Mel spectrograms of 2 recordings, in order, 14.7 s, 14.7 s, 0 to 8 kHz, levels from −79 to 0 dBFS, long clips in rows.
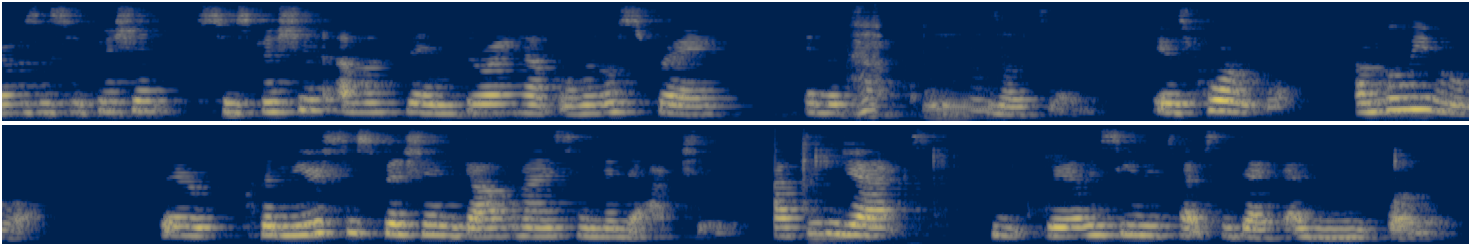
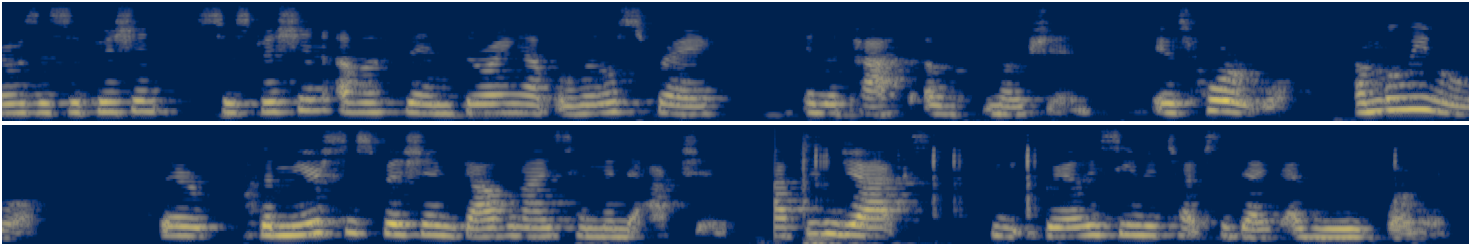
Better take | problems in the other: second | noise reduction (neural mask model DeepFilterNet 3)

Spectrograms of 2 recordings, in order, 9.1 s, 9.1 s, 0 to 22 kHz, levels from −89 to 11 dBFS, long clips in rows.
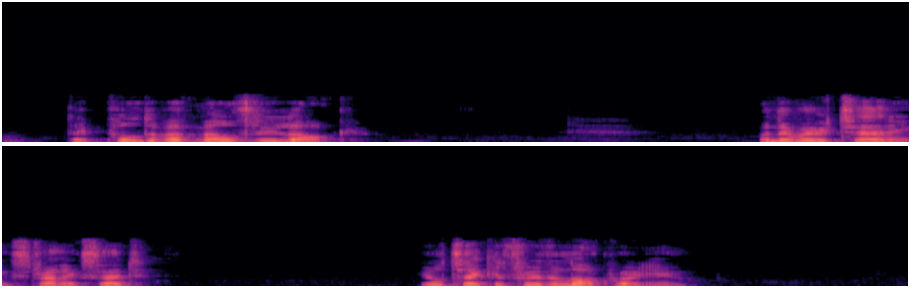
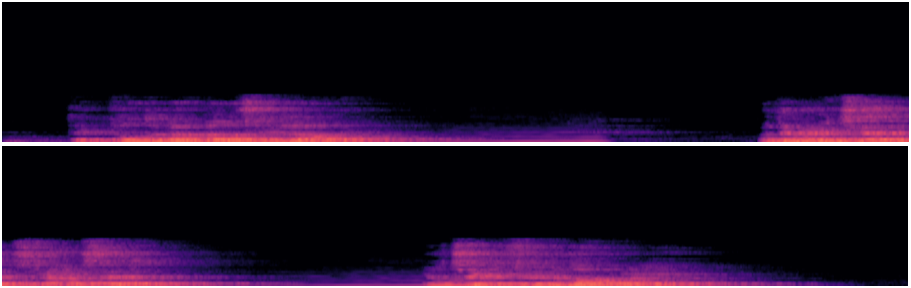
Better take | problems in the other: first | background sound (Bowed string instrument); 20 dB below the speech // room echo; dies away in 1.2 s

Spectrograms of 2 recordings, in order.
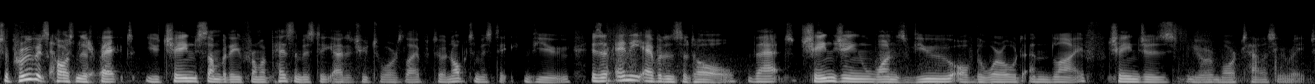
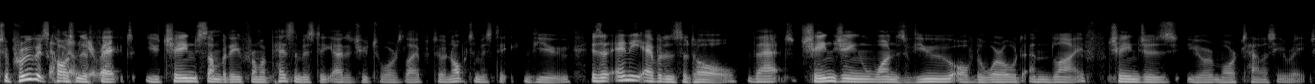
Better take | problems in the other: second | noise reduction (neural separator model SepFormer DNS4)

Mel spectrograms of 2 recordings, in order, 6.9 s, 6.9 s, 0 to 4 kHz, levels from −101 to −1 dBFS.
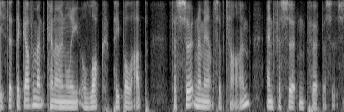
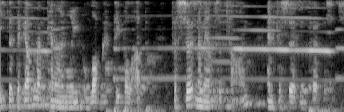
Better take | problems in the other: first | noise reduction (classical method WPE with log-MMSE)

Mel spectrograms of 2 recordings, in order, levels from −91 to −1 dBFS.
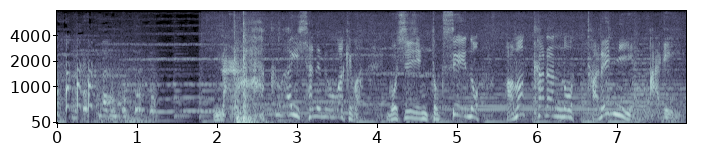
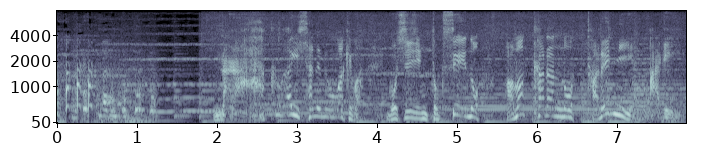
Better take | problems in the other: second | background sound (Slam); 3 dB below the speech

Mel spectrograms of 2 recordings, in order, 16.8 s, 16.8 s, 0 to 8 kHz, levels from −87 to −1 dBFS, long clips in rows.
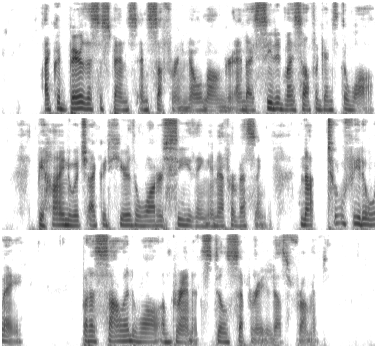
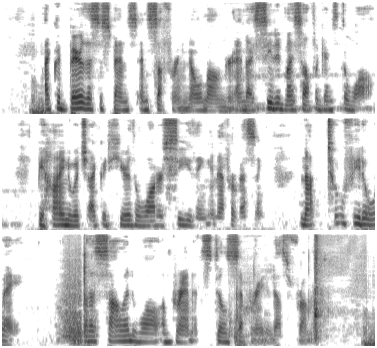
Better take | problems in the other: first | noise reduction (classical method Wiener filter)

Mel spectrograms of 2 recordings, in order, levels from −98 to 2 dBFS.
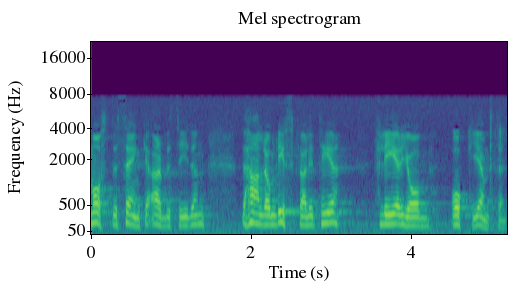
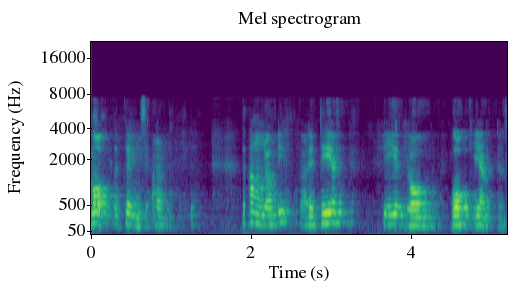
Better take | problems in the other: first | noise reduction (neural mask model DeepFilterNet 3)

